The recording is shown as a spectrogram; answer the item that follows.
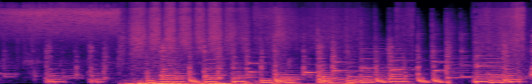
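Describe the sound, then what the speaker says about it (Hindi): A brush rubbing through hair in a children's role-play story, a loud close-up scratchy swishing made of repeated strokes of uneven rhythm, with no talking. "बालों को ब्रश करने का वक्त है।"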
